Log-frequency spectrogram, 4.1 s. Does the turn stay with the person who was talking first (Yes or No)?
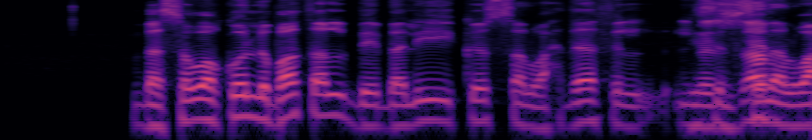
No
